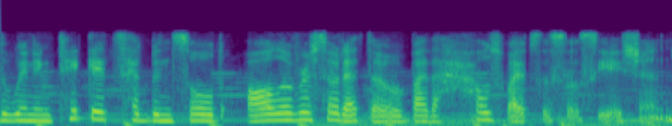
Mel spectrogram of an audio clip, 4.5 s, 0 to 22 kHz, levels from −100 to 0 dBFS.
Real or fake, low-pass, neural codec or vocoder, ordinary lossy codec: real; 7.2 kHz; none; Opus, 16 kbps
